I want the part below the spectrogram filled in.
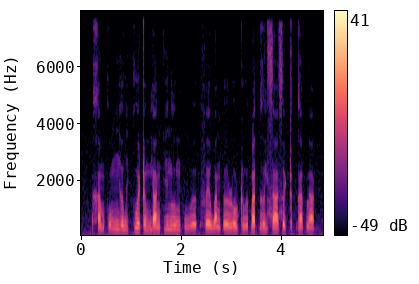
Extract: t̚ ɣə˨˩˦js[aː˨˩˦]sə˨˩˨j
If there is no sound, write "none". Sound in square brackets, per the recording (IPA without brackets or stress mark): aː˨˩˦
